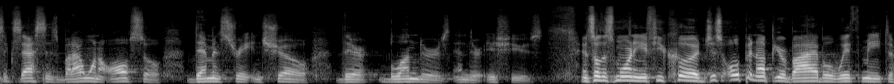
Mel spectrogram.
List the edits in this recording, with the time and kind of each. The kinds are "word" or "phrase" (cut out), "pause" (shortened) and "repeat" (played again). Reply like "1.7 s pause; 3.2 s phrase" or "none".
none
